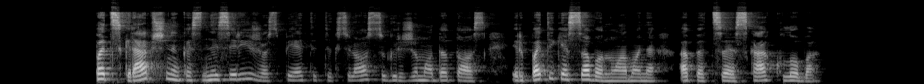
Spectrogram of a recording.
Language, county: Lithuanian, Kaunas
